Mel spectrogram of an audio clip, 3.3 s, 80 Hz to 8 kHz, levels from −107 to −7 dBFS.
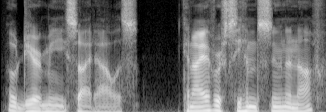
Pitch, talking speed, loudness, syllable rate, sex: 100 Hz, 220 wpm, -19 LUFS, 6.3 syllables/s, male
